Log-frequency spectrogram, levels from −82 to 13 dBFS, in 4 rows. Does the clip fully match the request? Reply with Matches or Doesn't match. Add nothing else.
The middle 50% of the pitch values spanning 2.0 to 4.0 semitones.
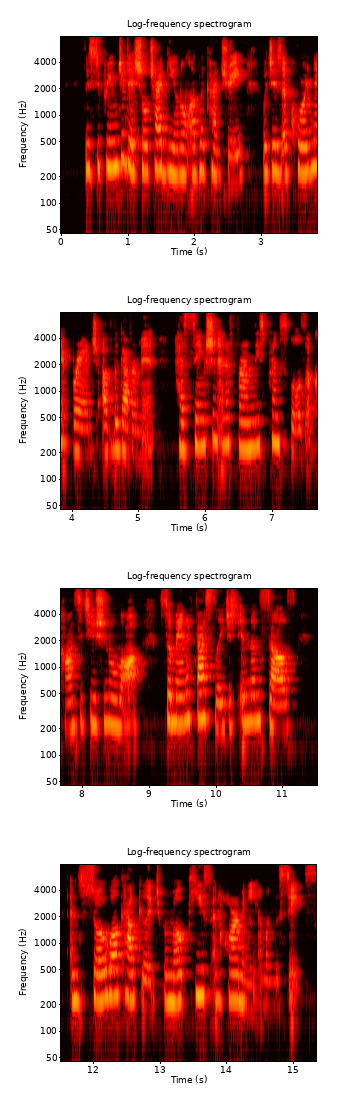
Matches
